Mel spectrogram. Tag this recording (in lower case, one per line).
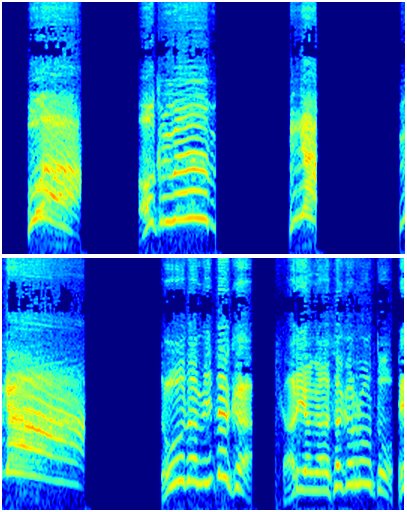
speech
